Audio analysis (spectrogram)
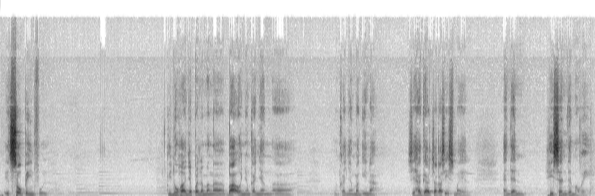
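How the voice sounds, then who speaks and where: A man preaching an emotional sermon in a church, building from quiet reflection to loud, drawn-out cries. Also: medium pitch. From Philippines. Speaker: pastor. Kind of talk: impassioned sermon mixing Tagalog and English. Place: church service before a congregation.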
